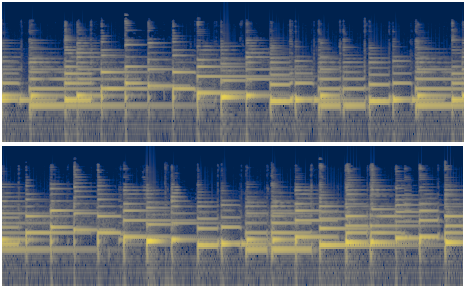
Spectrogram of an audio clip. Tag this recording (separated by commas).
Music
